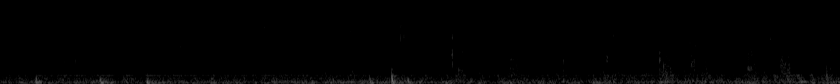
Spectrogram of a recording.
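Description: Faint, irregular small clicks and smacks of licking and nibbling as a puppy and a tabby cat groom each other, with one slightly louder tick about four seconds in.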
